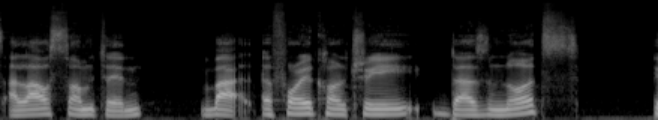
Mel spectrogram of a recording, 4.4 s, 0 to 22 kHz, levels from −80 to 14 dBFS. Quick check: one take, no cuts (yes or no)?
no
